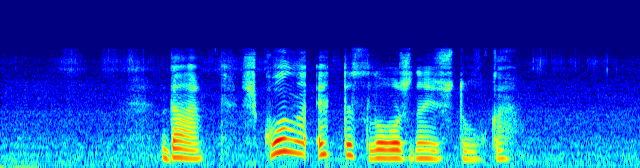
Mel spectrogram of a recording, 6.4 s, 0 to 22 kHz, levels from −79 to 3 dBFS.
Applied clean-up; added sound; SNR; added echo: none; none; none; none.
